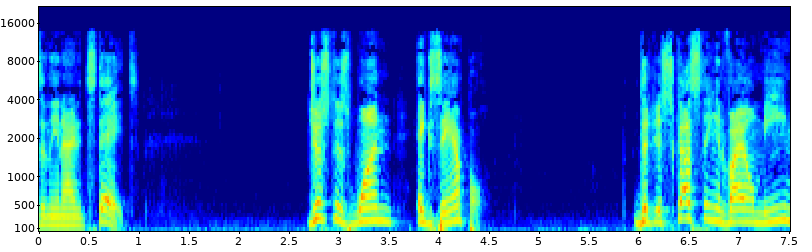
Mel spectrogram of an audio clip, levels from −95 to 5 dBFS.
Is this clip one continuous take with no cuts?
yes; 0 cuts

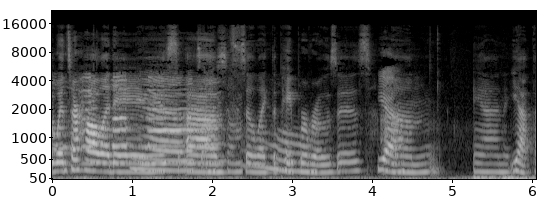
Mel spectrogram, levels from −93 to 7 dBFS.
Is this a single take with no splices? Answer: no; 1 cut; at 2.3 s

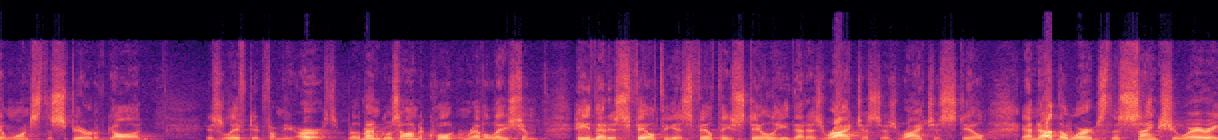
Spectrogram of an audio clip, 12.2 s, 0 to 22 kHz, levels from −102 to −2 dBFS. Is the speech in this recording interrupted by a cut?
no; 0 cuts

